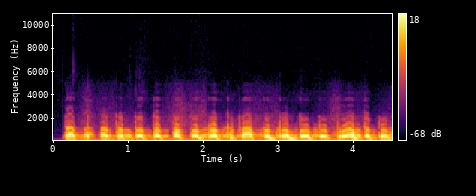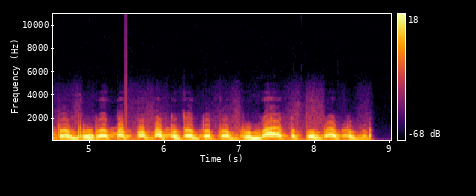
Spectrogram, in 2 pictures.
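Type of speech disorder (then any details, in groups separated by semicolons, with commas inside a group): Ataxic dysarthria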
